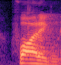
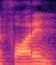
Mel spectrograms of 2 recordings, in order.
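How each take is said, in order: First: "फॉरेन" with a hard g before the n; g wrongly sounded. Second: "फॉरेन" ending in a plain n; g left silent. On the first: Teacher shows how not to read it, g pronounced. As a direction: put an audible g into फॉरेन, falling tone. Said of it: "ऐसे नहीं पढ़ने में". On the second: Teacher gives the correct reading, g silent. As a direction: say फॉरेन with no g at all. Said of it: "फॉरेन पढ़ना है". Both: Shown as a demonstration.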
